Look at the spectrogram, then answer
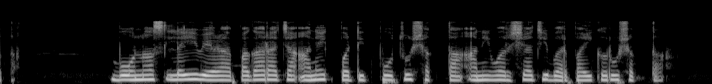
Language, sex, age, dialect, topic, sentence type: Marathi, female, 25-30, Southern Konkan, banking, statement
